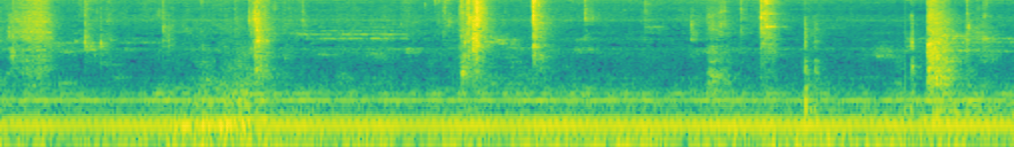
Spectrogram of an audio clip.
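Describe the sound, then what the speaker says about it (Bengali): Thick flattened rice (chira) being washed by hand in water gives quiet, wet squishing with scattered light ticks and taps, all over a faint steady hum. "এবার চিড়েগুলোকে এখানে ধুয়ে নেব"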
